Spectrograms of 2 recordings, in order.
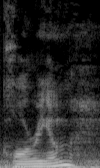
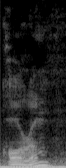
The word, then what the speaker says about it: Coreum: One is often pronounced Corium. I thought it was pronounced Corum. Coreum. The other one, Sologenic, which is a layer on top of the XRP ledger.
